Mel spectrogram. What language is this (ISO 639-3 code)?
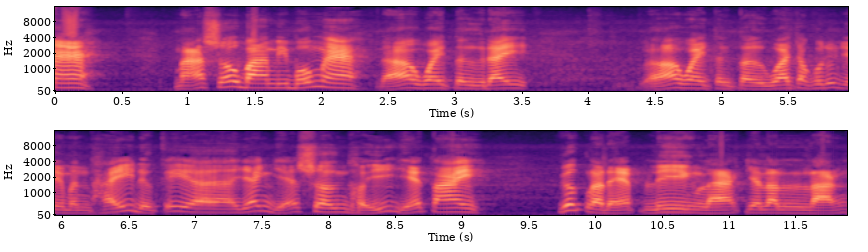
vie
